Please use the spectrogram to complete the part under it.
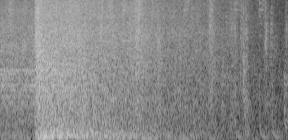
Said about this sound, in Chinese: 直升机上方的引擎爆出了火花和浓烟，机身随即往一边倾斜。快速下坠。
